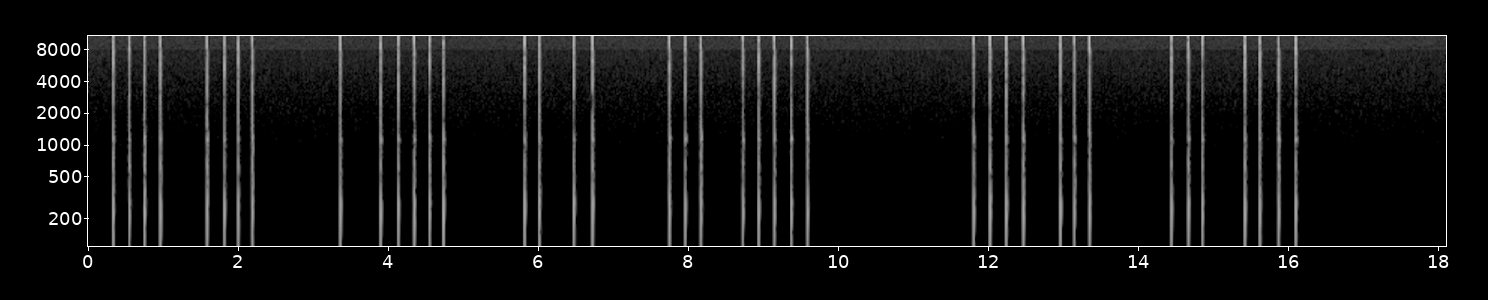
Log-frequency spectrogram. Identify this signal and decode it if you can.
Tap code, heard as knocks on wood, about 5 knocks a second. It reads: TEGP SO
